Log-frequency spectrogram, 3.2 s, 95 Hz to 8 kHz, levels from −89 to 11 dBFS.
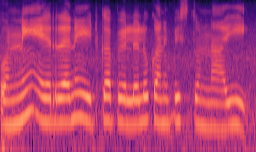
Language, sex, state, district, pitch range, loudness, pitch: Telugu, female, Telangana, Mahabubabad, 220-240 Hz, -16 LUFS, 230 Hz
